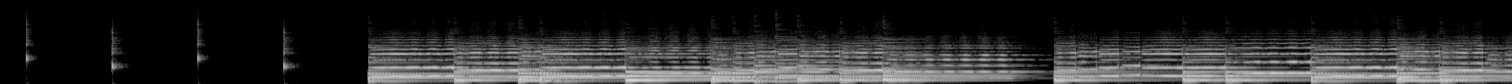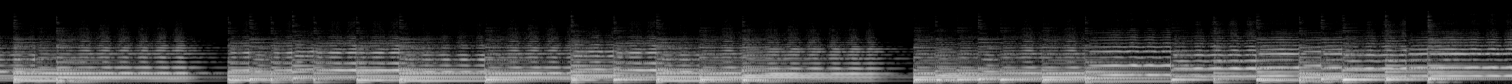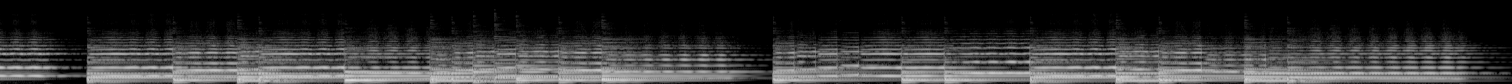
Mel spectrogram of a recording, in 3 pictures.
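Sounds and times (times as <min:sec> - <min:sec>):
play-along backing track without guitar: 0:02.0 - 0:45.3.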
